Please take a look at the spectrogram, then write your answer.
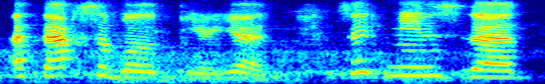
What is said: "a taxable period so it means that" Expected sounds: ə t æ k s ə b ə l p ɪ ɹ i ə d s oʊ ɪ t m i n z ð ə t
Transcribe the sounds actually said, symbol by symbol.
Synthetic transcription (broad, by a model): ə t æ k s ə b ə l p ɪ ɹ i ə d s oʊ ɪ t m i n s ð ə t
